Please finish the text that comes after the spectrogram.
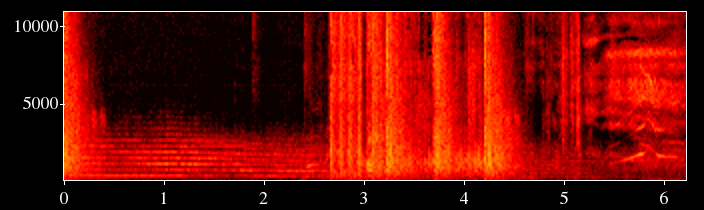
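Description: Video game gunfire crackles in a dense cluster of sharp, rapid shots midway through, over a steady mechanical hum and a faint electronic tone.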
